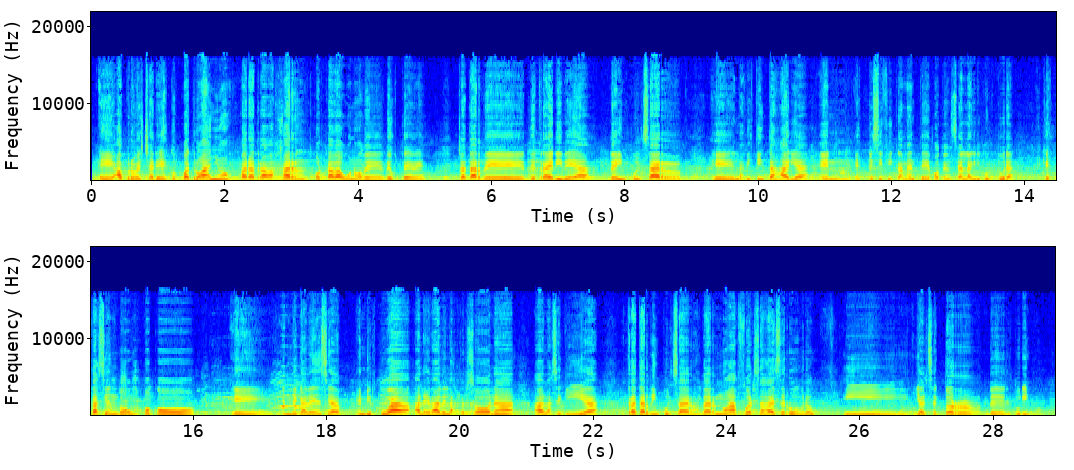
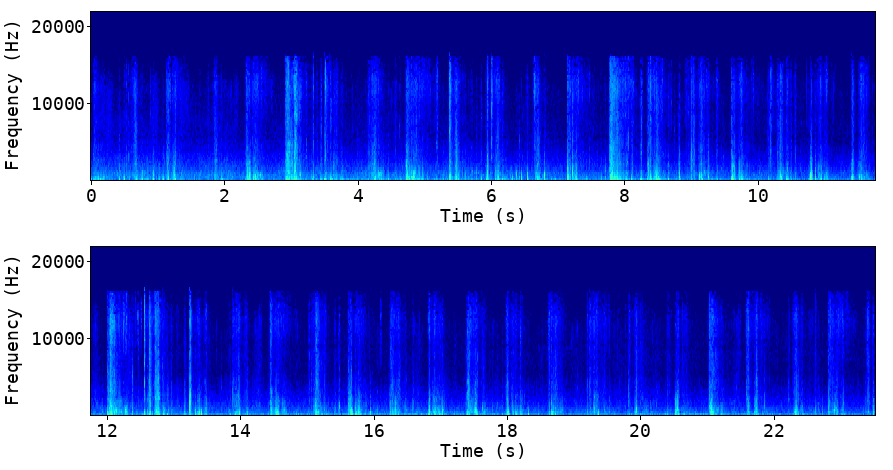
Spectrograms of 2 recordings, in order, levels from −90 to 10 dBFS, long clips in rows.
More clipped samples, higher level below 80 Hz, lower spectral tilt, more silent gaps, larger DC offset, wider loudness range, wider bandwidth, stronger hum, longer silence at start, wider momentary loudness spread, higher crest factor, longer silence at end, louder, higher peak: neither; first, -52 dBFS vs -68 dBFS; first, -6 dB/octave vs -3.5 dB/octave; neither; neither; about the same, 5 LU vs 4 LU; about the same, 17 kHz vs 16.5 kHz; neither; about the same, 0 s vs 0 s; about the same, 10 LU vs 9 LU; second, 20 dB vs 30 dB; about the same, 0 s vs 0 s; first, -20 LUFS vs -56 LUFS; first, 0 dBFS vs -26 dBFS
